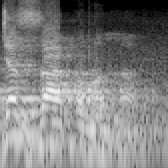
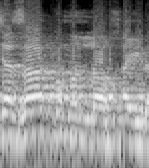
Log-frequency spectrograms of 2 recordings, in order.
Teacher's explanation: زا پر تشدید نہیں لانا ہے، زا مشدد نہیں ہے، بس جزاکم اللہ خیر ہے۔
